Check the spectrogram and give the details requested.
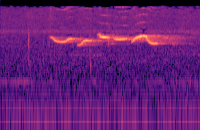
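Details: Wild jungle flycatcher singing: one clear whistled phrase of warbling, slightly wavering notes lasting about a second, in quiet surroundings with no other sounds.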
